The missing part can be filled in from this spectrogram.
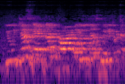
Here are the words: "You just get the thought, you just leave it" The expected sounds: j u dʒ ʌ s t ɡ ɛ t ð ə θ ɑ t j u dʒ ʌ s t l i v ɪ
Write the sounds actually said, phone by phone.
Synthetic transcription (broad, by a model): j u dʒ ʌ s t ɡ ɛ t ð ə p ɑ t j u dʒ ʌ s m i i ɪ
